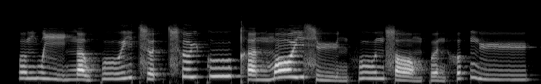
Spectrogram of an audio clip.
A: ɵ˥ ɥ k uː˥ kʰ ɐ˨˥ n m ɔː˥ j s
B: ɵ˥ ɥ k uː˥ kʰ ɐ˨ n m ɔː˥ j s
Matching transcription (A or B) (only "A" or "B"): B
